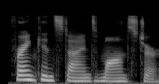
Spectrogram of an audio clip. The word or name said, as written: Frankenstein's monster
